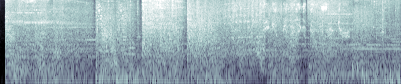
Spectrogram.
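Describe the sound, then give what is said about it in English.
A shield powers up in the Armored Core VI video game trailer, a dense, loud burst of mechanical clanking, crashing impacts and deep booms that keeps going without a pause. “This fucking thing, listen to the sound when the shield comes up.”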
